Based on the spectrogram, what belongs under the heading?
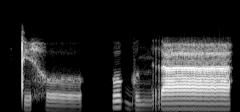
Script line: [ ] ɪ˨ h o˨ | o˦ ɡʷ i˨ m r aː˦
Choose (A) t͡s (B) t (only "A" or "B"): B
